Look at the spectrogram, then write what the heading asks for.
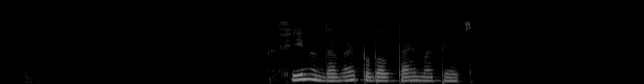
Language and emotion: Russian, neutral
